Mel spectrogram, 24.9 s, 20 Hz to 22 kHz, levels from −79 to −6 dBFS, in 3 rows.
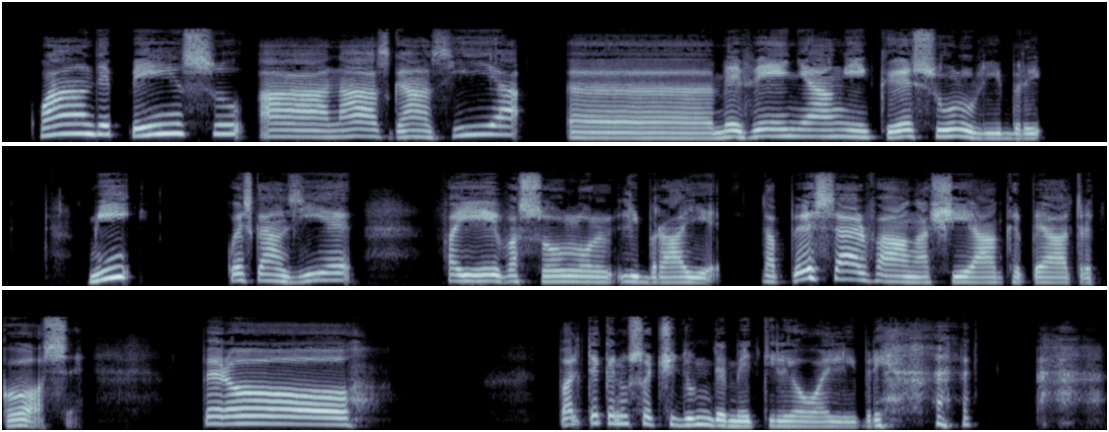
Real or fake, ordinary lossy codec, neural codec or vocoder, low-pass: real; MP3, 48 kbps; none; 9.9 kHz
